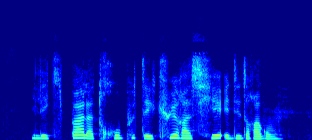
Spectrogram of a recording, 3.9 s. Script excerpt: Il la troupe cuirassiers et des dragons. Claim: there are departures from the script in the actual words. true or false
true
